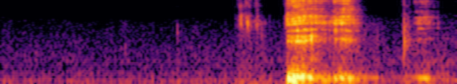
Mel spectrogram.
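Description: Near silence, then a brief vocal sound from the man about one and a half seconds in.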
